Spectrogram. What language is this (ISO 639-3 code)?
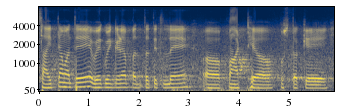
mar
